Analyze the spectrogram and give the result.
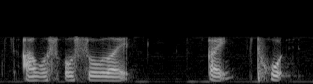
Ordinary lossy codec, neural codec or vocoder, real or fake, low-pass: none; none; real; 3.6 kHz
